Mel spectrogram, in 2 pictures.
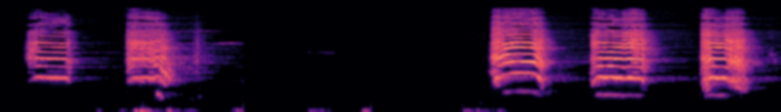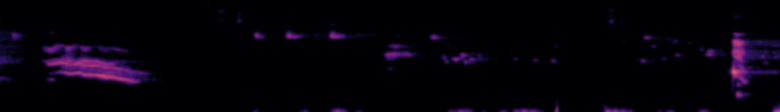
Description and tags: A galah calling in the Australian bush - Bells Rapids, Western Australia.
nature, western-australia, field-recording, galah, australia, bush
